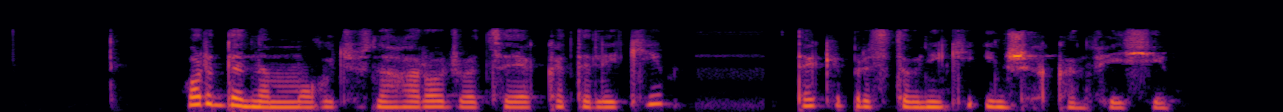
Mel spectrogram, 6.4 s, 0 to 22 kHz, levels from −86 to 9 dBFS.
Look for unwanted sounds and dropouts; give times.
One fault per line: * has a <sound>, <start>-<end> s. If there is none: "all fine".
all fine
